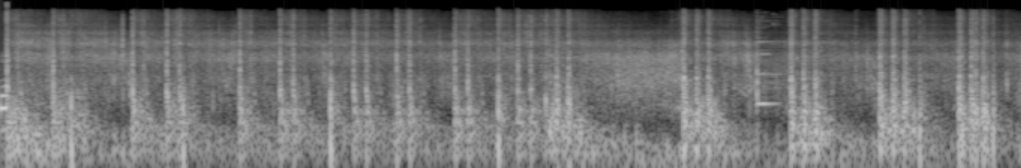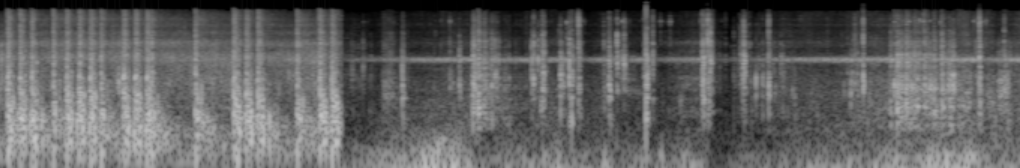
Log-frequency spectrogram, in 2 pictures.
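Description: Rapid bursts of automatic gunfire from a video game rattle continuously for about nine seconds, then give way to sparser, sharper shots and clanks over a rumbling background.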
